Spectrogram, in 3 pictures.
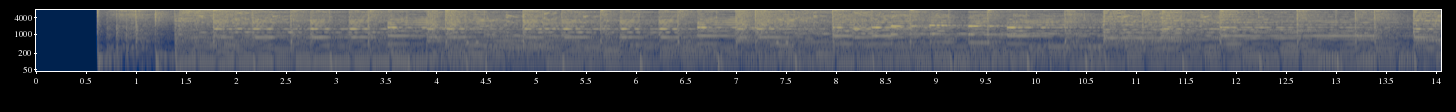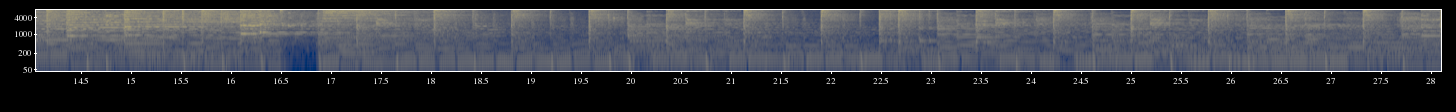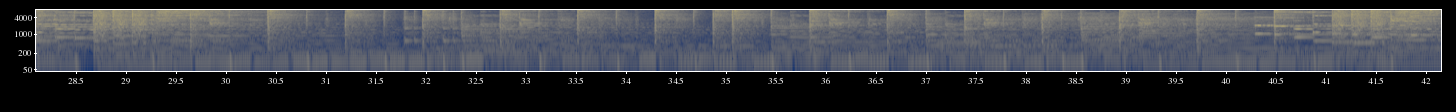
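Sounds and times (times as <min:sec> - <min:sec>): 
karaoke backing music: 0:01.4 - 0:42.1.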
